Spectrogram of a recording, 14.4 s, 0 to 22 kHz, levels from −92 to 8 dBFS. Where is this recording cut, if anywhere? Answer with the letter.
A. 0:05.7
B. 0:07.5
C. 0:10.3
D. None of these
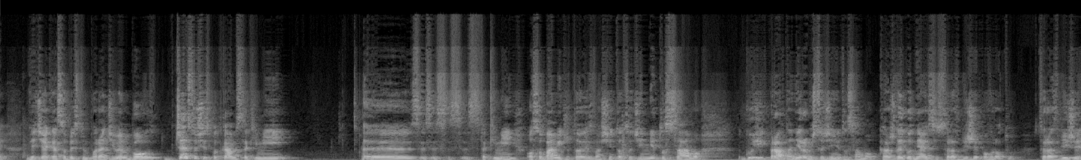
B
